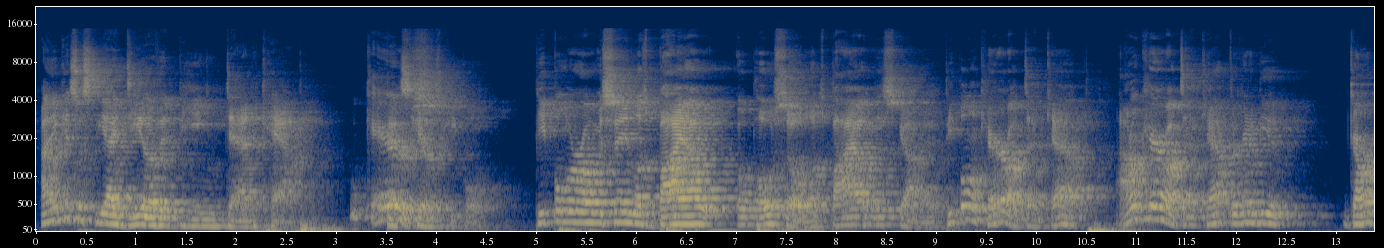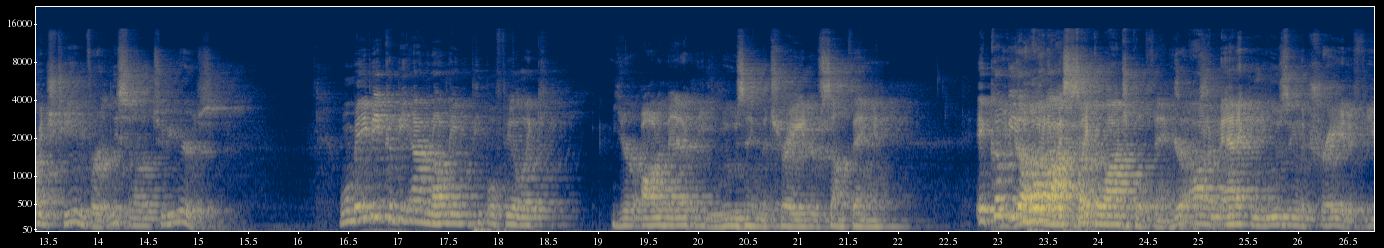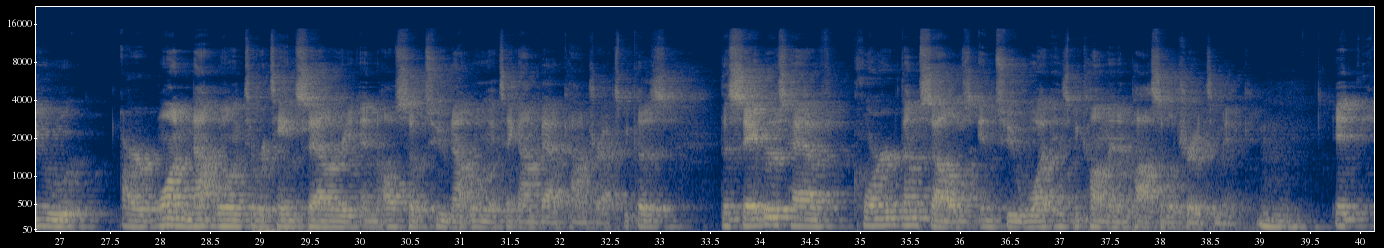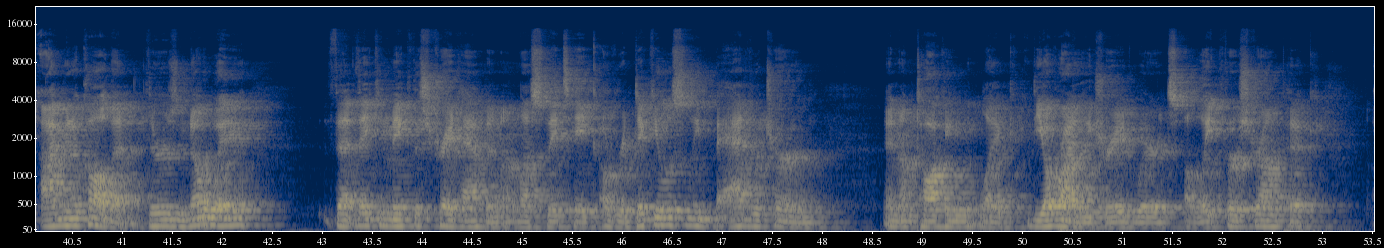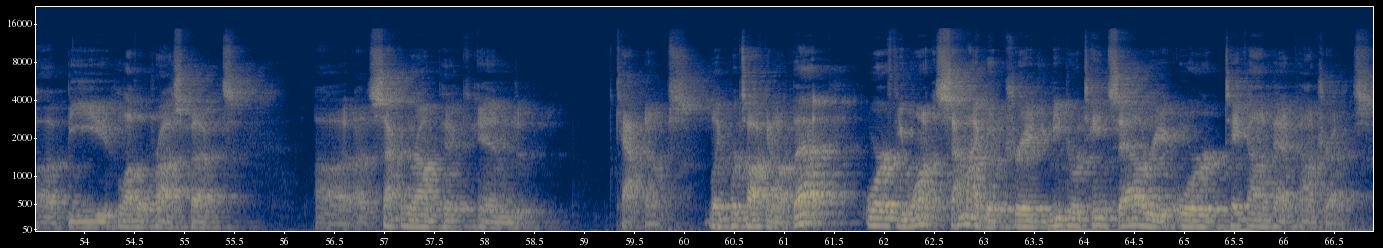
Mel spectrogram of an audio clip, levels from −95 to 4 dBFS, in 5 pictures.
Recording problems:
room echo; noticeable; dies away in 1 s
off-mic speech; somewhat distant

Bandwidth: 14.5 kHz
